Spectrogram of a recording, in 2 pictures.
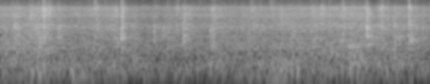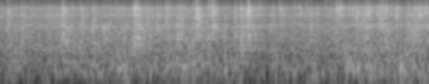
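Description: Heavy rain falling steadily, a dense even hiss with many sharp individual drop hits close by.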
